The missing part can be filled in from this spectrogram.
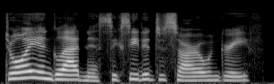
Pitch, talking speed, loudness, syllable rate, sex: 215 Hz, 175 wpm, -17 LUFS, 4.6 syllables/s, female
